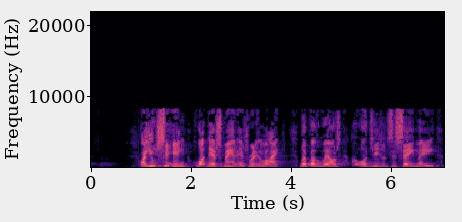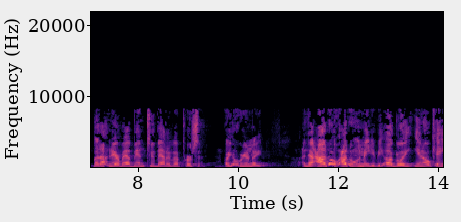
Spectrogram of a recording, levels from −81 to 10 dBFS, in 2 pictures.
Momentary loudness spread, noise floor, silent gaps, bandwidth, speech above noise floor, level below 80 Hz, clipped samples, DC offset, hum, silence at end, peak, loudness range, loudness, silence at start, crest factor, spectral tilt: 12 LU; -67 dBFS; none; 8.8 kHz; 41 dB; -80 dBFS; under 0.1%; under 0.1%; none; 0 s; -6 dBFS; 6 LU; -25 LUFS; 1 s; 20 dB; -2.5 dB/octave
